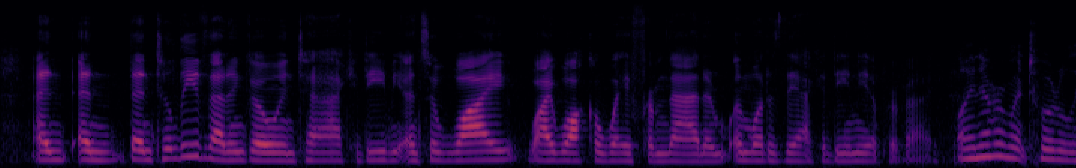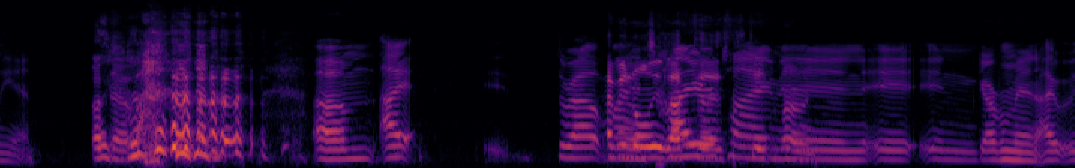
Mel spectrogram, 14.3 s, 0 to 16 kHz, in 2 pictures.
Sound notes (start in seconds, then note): 7.8 laugh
